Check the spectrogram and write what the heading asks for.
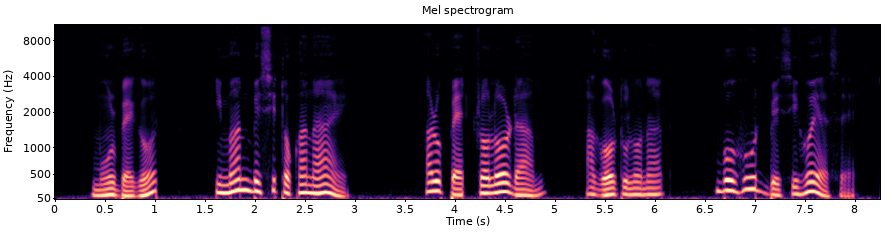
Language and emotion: Assamese, sad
